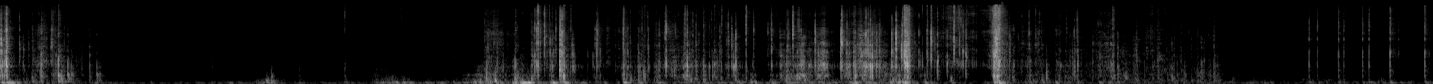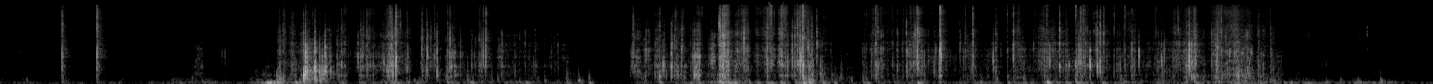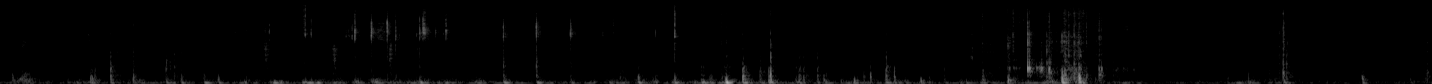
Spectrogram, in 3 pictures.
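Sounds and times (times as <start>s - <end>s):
packaging tearing and rustling: 4.9s - 12.2s, 17.1s - 20.0s, 20.6s - 27.2s.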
